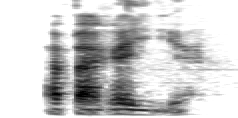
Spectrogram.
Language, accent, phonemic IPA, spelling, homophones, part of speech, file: French, Canada, /a.pa.ʁɛj/, appareillent, appareille / appareilles, verb, LL-Q150 (fra)-appareillent.wav
- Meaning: third-person plural present indicative/subjunctive of appareiller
